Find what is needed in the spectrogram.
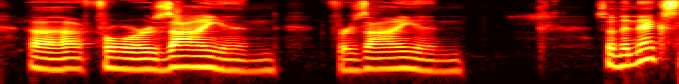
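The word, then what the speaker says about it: זַיִן: Zion. And the way these letters are pronounced, the name of the letter kind of gives you some help, right?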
